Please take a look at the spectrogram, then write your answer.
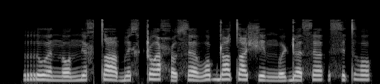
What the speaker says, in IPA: r o˧˩ ɐ̯ n ɔ˩ n ɨ˨˥ x tˤ ɛ˧˩ ɐ̯ b ɛ˧˩ x ʈ ɔ˦ ɐ̯ ħ o˩ s ɐ˧˩ β ɔ˦ b ɖ ɛ˦ tˤ e˦ ʃ e˧˩ ŋʷ e˩˧ ɖ ɐ˧˩ s ɐ˦ | s ɘ˨˥ t ɦ ɔ˦

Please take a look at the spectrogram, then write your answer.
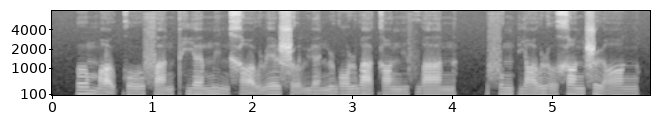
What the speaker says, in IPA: ɤ˦ m ɑ̰˨˩ ʊ̯ k o˨˦ ʊ̯ f a˨˦ n pʰ j ɛ˦ m i˥˨ ŋ x ɑ̰˨˩ ʊ̯ ɻ e˦ ɪ̯ ʂ ɤ̰˨˩ l ɥ ɛ˨˦ n ɻ w ɔ˦ ɻ w ä˥˨ k ɑ˦ ŋ i˦ f w a˦ n | f ʊ˦ ŋ p j ɑ˨˦ ʊ̯ ɻ ɤ˨˦ x ɑ˦ ŋ ʂ ɻ̩˥˨ ɑ˦ ŋ

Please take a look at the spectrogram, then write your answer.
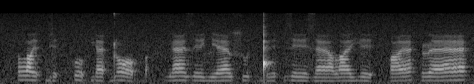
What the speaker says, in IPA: lˠ e ʔ ɡ e ʔ k o ʔ j æ ʔ ɖ ɔ ʔ | ɡ æ z e lʲ æ sʷ e ʔ ɡ͡ǃ e ʔ z e z æ lˠ æ j e ʔ qʷ æ | ɭ æ

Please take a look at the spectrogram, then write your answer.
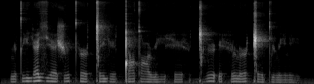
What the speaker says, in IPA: ɳ ɪ t̪ i j ɛ zʲ ɛː ʃ ʏ t̪ʰ ə˞ ǀ ɪ j ɪː ǃ ɛ tˤ uː ɳ iː h ɪː h ʏ ɡ͡ǀ ʏː ʔ ɪ h ʏ ɳ ə˞ ǁ ɪː tʲ ə˞ ɳ i l i

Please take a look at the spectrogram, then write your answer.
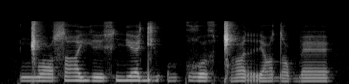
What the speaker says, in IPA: ŋ͡ǁ ɔ˨ sˤ æ˦ j eː˨ x nʲ æ˦ dʲ ə̤˦ ʔ ɔ̤˦ k ʁʷ ʌ˦˨ x ɡ͡ǁ ɑ˦ r ɛ˨˦ dˤ ʌ˨ b æ˦

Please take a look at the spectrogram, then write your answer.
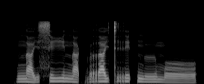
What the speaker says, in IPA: n a˩˦ j s iː˧ n a˨˩ k̚ r a˥˩ j t r i˥˩ t̚ ŋ ɯː˧ m oː˨˩

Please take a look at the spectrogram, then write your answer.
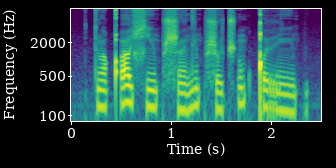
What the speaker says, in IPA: t ũ qʼ o ɕ ĩ p ʂ ɐ̃ d ĩ p ʂ ʊ t͡ʃʼ ũ p ǃ ʊ r ĩ p

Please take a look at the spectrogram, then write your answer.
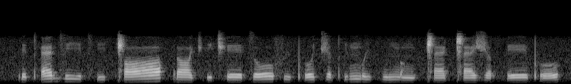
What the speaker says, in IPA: ɾ i tʼ æ d͡z iː t͡sʼ i ǁ ɒː | ɾ ɒː t͡ʃʼ i t͡ʃʼ eː t͡s oː f i pʼ o t͡ʃ ɒ tʼ i ŋʷ iː kʷ i ŋ ɒ ŋ o ǁ æ ǁ æ ʒ ɒ t͡sʼ eː pʼ o

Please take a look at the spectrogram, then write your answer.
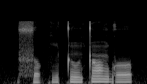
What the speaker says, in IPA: s o˨ k i˨˦ t ũ˧ t ɔ̃˦ ɡ o˧

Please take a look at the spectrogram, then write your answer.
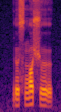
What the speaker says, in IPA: ɾ ɵ s ŋ ɒ ʃ ɵ

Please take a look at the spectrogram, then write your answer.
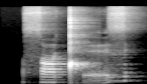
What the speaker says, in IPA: sˤ ʌ ǃʰ ɛ̰ z

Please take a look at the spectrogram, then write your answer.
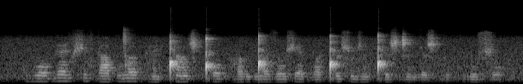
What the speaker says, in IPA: ʎ oː ɡ ɛː z ʃ ɯ z ɡ aː p ŋ͡ǀ ʌː ɡʱ ɛ̃ ǃʰ ãː ʂ ǃʰ oː ɡʱ ʌ ɡ ŋ͡ǃ ʌː z o ʃ ɛː b ʌ ǃʼ ɯ ʂ õ ʐ ɛ̃ ǃʰ e ʂ ɖ͡ʐ ɛ̃ ɡ ɛ ʂ ɡ ɯ b r u z ʐ o ɡ

